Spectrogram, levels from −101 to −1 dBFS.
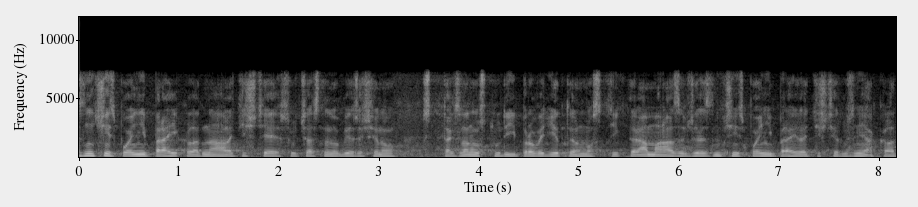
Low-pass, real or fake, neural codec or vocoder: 7.2 kHz; fake; codec, 16 kHz, 8 kbps, FunCodec, trained on LibriTTS, 25 frames a second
